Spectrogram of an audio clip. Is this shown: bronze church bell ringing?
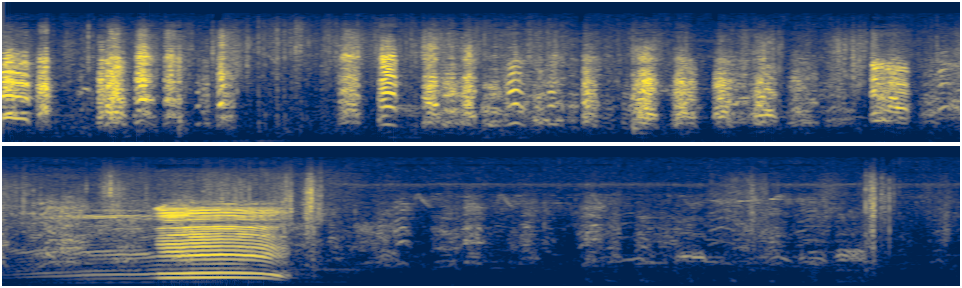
no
